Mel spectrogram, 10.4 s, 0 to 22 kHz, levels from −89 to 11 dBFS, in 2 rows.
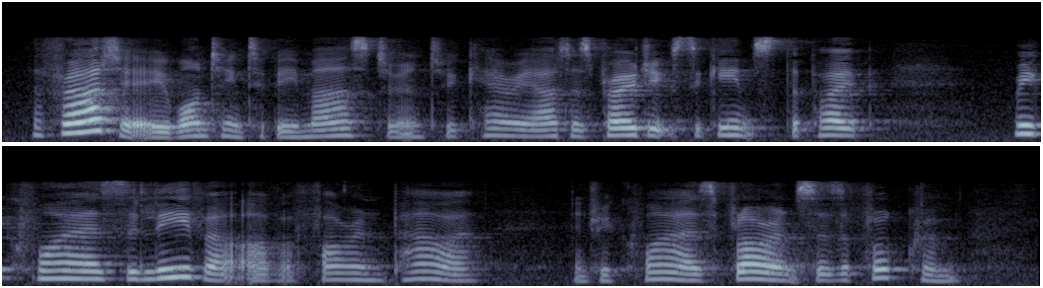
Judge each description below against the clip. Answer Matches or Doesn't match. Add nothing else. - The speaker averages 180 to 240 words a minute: Doesn't match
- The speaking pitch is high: Matches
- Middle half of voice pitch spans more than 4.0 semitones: Doesn't match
